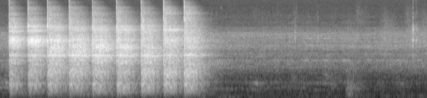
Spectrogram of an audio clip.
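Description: A hammer drives a part into a Nissan X-Trail engine with about eight sharp metallic blows in a steady rhythm, close and loud, followed by quiet workshop ambience.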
